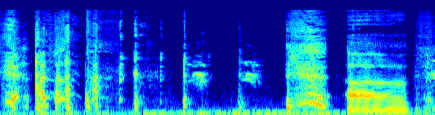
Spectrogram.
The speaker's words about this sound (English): He's got a little bit of a cough, bless him.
